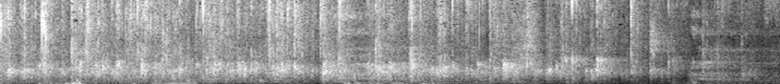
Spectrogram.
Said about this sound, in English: And so would you put your hands together as we welcome them up?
